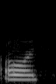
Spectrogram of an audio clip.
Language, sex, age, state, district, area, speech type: Tamil, female, 30-45, Tamil Nadu, Tirunelveli, urban, conversation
